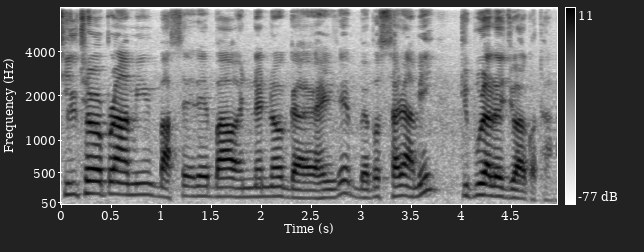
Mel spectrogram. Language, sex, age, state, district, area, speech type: Assamese, male, 60+, Assam, Sonitpur, urban, spontaneous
